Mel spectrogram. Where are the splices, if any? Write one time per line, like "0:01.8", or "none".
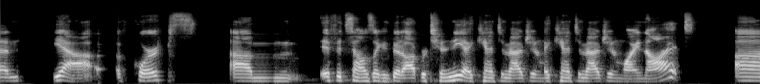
0:05.4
